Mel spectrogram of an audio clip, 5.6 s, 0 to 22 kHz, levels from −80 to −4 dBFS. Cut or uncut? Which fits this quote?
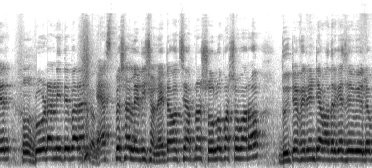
cut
